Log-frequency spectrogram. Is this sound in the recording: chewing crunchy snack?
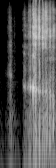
yes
